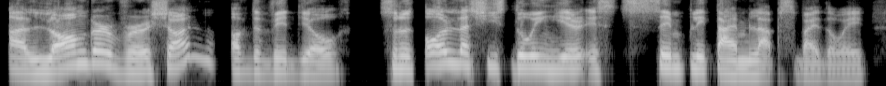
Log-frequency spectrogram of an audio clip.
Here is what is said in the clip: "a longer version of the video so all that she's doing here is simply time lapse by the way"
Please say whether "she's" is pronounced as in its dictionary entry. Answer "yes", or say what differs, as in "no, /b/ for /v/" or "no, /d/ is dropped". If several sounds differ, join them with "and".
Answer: no, /s/ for /z/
